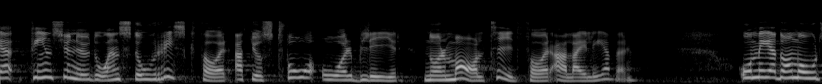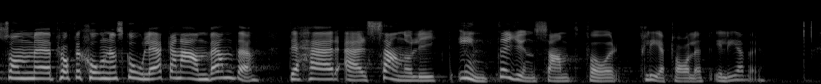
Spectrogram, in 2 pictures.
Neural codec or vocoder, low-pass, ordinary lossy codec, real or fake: none; none; none; real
